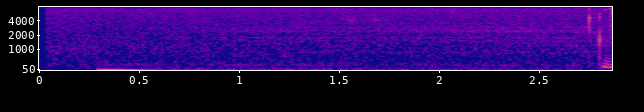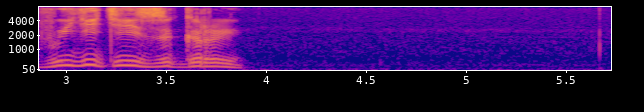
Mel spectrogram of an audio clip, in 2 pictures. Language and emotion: Russian, angry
